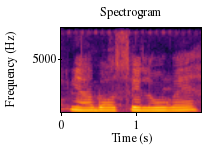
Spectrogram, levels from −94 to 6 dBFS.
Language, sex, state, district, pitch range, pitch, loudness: Hindi, female, Uttar Pradesh, Lucknow, 240-255 Hz, 245 Hz, -13 LUFS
